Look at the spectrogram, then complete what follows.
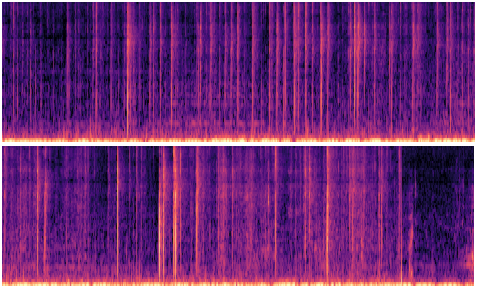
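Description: Open wood fire crackling, with irregular sharp pops, some much louder than others, under a low steady rumble.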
